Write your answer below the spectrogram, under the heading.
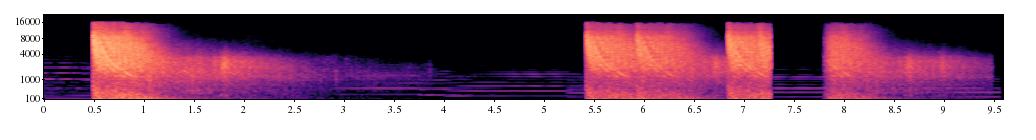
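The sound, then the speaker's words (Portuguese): Gunfire and blasts in a shooting video game: four loud, booming bursts. The first trails off into a long, fading rumble with tonal game effects, and three more follow in quick succession near the end. “Vocês escutam os tiros.”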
